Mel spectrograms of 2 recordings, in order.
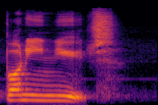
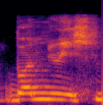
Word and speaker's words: bonne nuit: and the boy pronounced it Bonnie Newt. – Instead of bonne nuit.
